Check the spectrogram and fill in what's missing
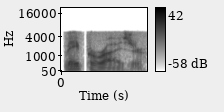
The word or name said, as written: vaporizer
